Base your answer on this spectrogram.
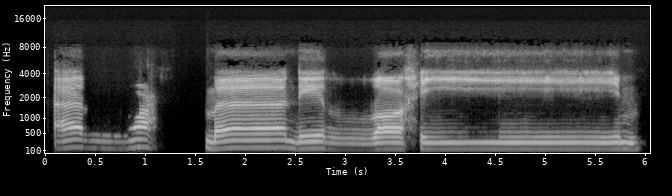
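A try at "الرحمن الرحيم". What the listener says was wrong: Ya, haknya masih kurang alir ya. Nanti dilatih untuk huruf haknya. Ar-Rahmanir-Rahim.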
